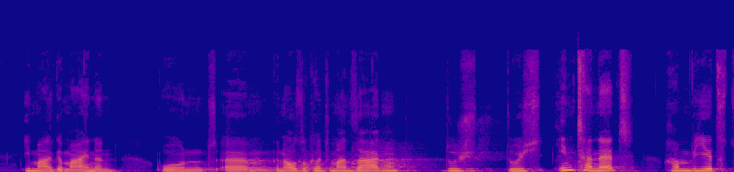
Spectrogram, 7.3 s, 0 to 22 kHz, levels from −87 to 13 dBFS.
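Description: From 1.95 to 5.23 s the speech comes back at a fixed interval of roughly 150 ms, thin and ringing, at most about 16 dB below the speech. This is feedback echo between two devices: a second nearby device replays the audio, the microphone recaptures it, and local echo cancellation misses it.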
